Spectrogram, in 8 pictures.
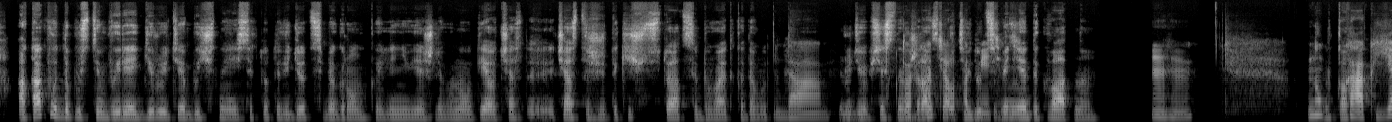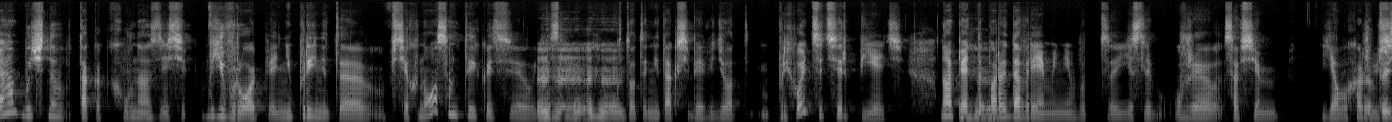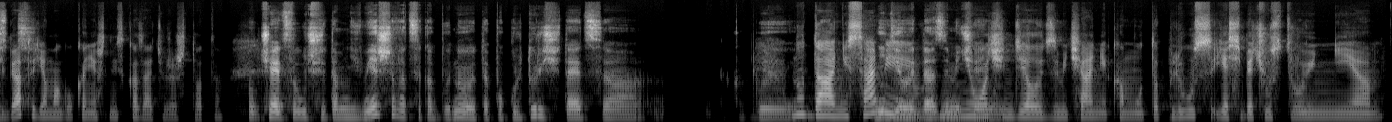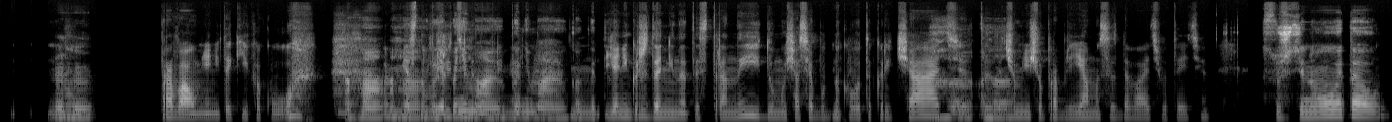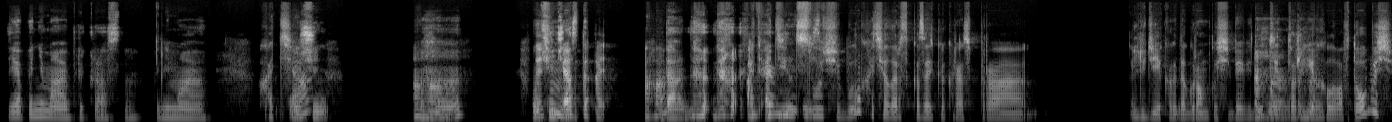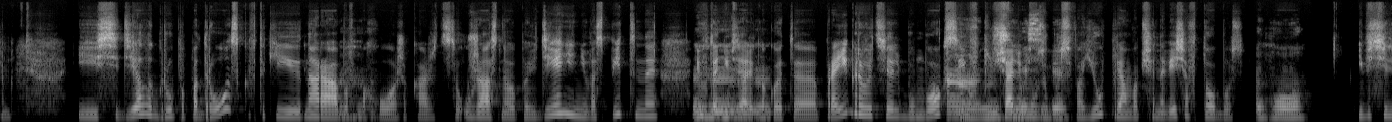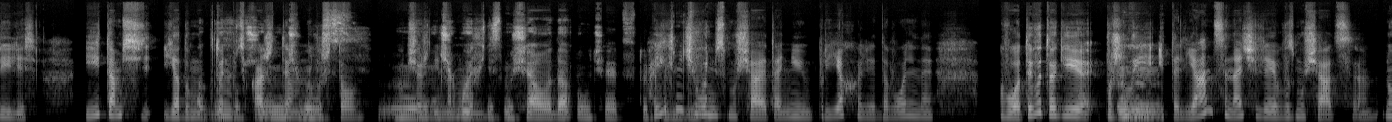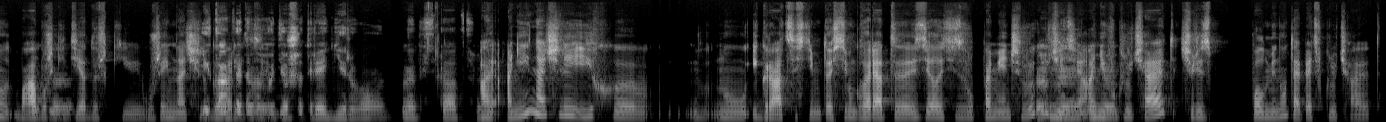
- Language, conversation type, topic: Russian, unstructured, Что вас выводит из себя в общественном транспорте?
- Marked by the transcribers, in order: other background noise; chuckle; tapping; chuckle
